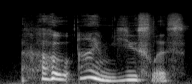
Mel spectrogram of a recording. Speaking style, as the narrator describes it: she cried, laughing

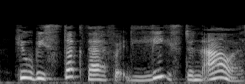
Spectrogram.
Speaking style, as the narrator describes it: said her mum cheerfully

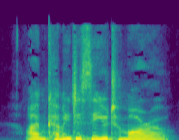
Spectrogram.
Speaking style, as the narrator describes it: cried Stepan Arkadyevitch

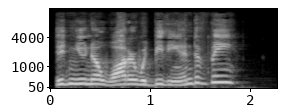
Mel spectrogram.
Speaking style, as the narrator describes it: asked the witch in a wailing, despairing voice

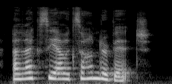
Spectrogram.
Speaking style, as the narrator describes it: cried the Princess Betsy

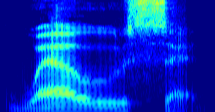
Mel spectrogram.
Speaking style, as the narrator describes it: growled Baloo

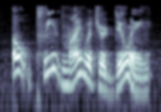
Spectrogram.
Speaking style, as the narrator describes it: cried Alex, jumping up and down in agony of terror

